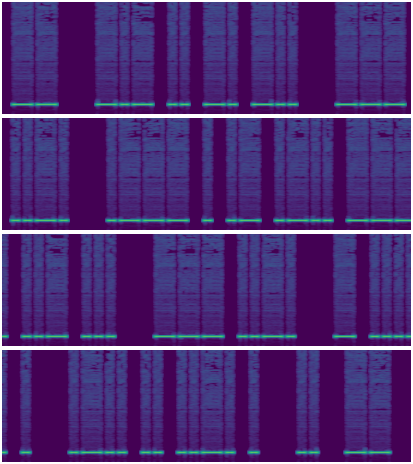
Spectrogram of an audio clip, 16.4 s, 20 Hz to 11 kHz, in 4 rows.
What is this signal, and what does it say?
Morse code, heard as a keyed tone, about 20 wpm, 1000 Hz. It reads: M KIND OF JEALOUS OF THE LIFE I M
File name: qotdfiles / 20wpm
